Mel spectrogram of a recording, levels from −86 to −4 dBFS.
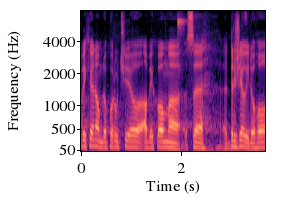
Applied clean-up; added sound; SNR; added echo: none; Tambourine; 15 dB; none.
